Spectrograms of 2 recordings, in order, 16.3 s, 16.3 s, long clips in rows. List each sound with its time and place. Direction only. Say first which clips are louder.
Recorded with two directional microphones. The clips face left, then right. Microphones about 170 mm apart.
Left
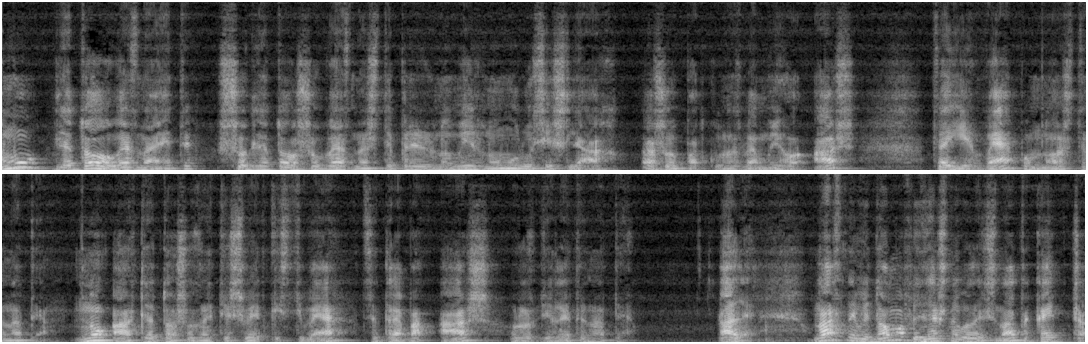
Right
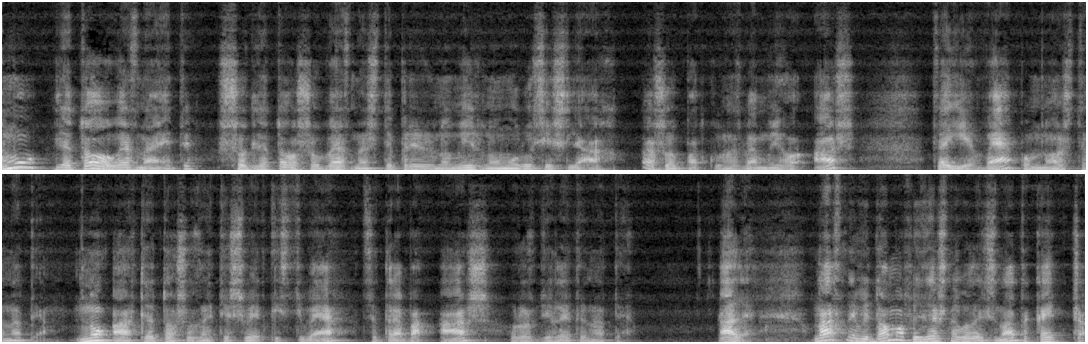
0.0 s speech: right 3 dB; 35° right (ahead or behind)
